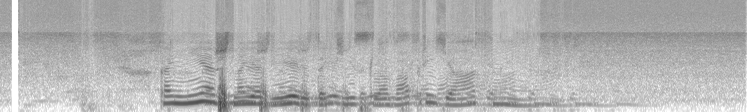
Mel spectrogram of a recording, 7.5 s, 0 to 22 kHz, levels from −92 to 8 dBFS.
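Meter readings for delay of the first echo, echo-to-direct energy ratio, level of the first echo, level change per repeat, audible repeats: 410 ms, −10.0 dB, −11.0 dB, −6.0 dB, 3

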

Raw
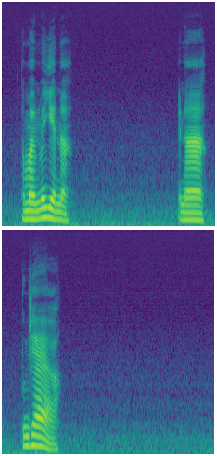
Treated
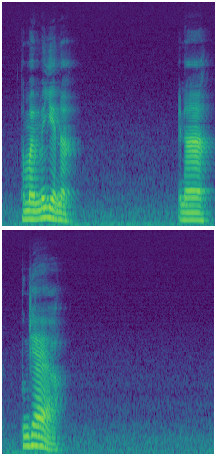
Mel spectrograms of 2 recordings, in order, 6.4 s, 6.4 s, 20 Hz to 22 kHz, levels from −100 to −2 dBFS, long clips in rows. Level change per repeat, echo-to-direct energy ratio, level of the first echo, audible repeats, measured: −10.0 dB, −11.0 dB, −11.5 dB, 3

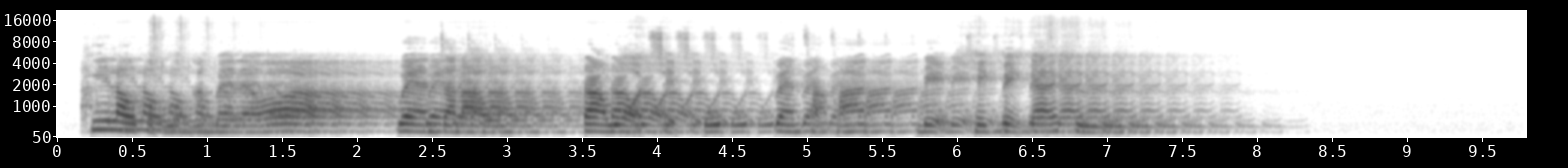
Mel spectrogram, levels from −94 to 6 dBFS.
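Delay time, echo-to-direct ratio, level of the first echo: 177 ms, −5.0 dB, −6.5 dB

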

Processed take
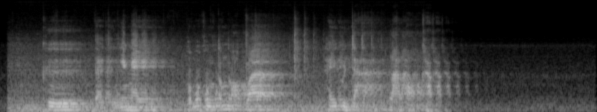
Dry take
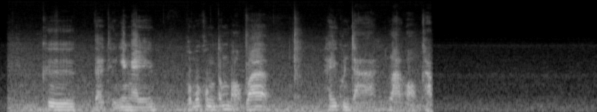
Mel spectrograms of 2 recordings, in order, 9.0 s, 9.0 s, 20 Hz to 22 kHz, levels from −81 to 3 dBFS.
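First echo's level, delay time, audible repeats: −5.0 dB, 143 ms, 5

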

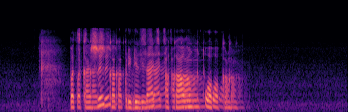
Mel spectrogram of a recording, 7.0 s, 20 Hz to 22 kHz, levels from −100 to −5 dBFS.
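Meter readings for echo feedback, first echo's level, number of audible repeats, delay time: 23%, −5.5 dB, 3, 129 ms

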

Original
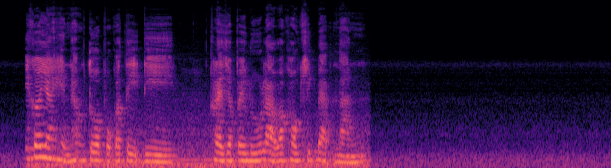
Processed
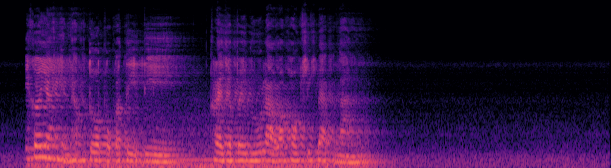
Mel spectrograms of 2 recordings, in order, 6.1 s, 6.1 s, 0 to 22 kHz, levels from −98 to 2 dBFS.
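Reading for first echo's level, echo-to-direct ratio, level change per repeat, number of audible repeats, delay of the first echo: −8.5 dB, −7.5 dB, −6.0 dB, 5, 85 ms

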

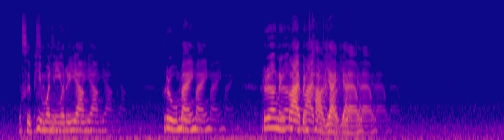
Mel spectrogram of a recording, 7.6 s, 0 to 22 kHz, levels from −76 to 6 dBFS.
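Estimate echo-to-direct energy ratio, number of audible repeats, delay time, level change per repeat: −6.5 dB, 3, 213 ms, −12.0 dB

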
